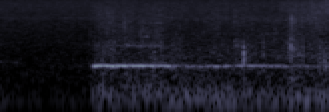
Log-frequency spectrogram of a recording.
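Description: A steady low droning tone with a rumble underneath cuts in suddenly about two-thirds of a second in, after a quiet start: the opening sound bed of a TV advert.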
